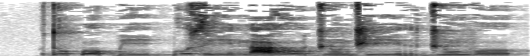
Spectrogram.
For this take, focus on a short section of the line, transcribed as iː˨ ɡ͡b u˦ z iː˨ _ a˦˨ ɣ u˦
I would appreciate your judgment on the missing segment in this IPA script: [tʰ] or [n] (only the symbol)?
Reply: n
